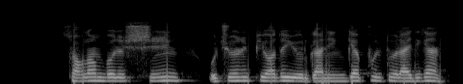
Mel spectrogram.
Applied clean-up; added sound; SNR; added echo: none; none; none; none.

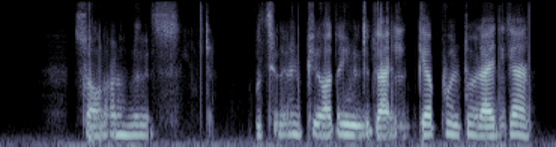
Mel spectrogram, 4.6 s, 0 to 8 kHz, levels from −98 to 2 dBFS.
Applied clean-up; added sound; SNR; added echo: neural diffusion model UNIVERSE++.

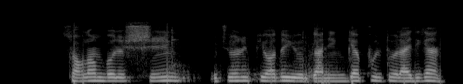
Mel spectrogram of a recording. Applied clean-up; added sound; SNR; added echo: neural mask model RNNoise.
